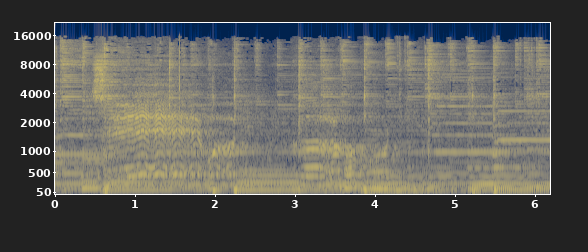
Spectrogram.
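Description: A man singing into a microphone through a street PA, over accompaniment with a steady beat and guitar. About a second in he holds a long note with wide vibrato.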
